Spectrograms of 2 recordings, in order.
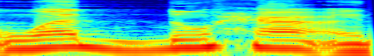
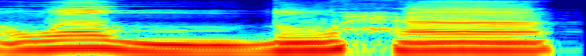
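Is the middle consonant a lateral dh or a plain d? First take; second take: plain d; lateral dh. First: The middle consonant is a plain d sound. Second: The middle consonant uses the tongue's side. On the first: The speaker calls it wrong. "wadduha bukan pakai dal, wadduha wadduha itu salah ya" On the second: The speaker calls it right. "wad ke pinggir ya"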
